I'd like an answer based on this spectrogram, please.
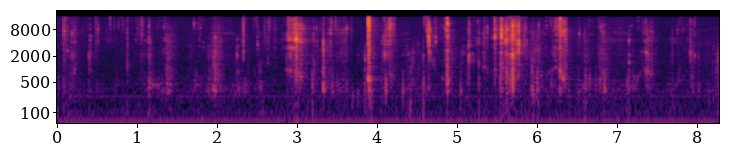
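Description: Close-miked chewing and crunching on chicken wings coated in peanut butter and jam, with scattered sharp crunches, the loudest about three and four seconds in.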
